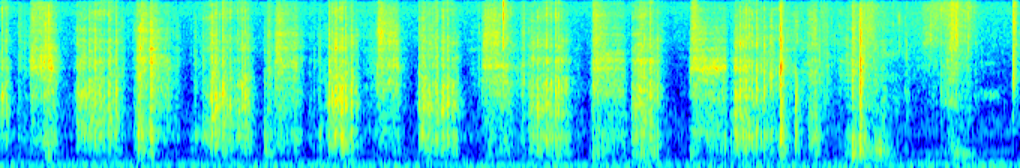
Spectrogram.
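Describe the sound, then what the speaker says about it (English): Scissors snip through paper in a steady series of crisp cuts, close and fairly quiet, with a faint low hum in the background. "I'm just going to cut right down the side."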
